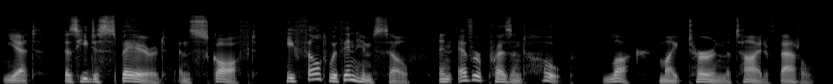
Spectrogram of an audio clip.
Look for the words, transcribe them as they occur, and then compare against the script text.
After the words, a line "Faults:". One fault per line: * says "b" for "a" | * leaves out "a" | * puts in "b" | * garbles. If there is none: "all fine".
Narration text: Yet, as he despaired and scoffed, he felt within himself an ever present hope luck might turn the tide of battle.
Yet, as he despaired and scoffed, he felt within himself an ever present hope luck might turn the tide of battle.
Faults:
all fine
